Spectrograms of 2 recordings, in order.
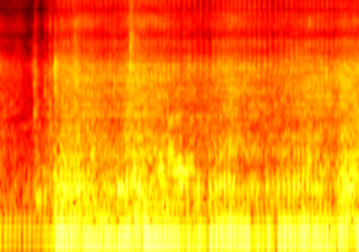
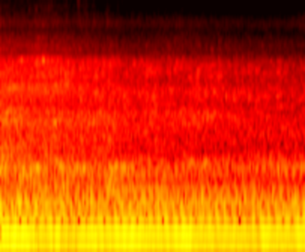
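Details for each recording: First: Honda Wave S single-cylinder with worn engine and smoky exhaust: catches and settles into fast, light ticking from the cylinder head when revved. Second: Honda Wave S single-cylinder after new piston, rebored cylinder, new cam and rocker arms, fixing head clatter and white smoke: smooth, even low hum at idle with no knocking or ticking; engine healthy.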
